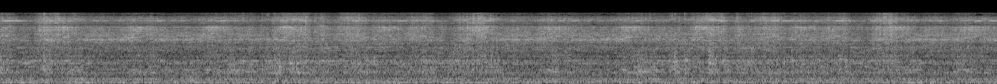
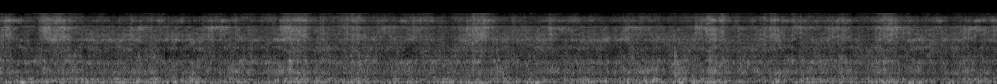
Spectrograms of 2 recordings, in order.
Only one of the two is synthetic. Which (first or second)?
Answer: second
